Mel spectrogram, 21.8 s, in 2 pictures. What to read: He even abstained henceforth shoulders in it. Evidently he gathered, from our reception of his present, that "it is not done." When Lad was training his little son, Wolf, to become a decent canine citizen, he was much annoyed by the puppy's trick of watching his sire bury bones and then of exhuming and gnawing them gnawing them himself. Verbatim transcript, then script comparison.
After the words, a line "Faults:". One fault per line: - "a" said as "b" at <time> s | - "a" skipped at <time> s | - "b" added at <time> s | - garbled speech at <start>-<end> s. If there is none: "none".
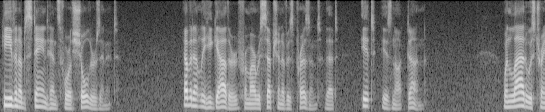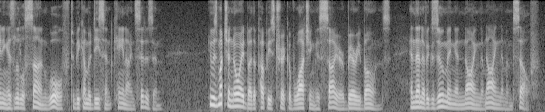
He even abstained henceforth shoulders in it. Evidently he gathered, from our reception of his present, that "it is not done." When Lad was training his little son, Wolf, to become a decent canine citizen, he was much annoyed by the puppy's trick of watching his sire bury bones and then of exhuming and gnawing them gnawing them himself.
Faults:
none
